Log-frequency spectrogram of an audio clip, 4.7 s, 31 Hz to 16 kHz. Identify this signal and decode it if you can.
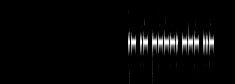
Morse code, heard as a keyed tone, about 40 wpm, 700 Hz. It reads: AA9OU
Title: USA Call Signs - 5 Characters - Repeated 3x - 40wpm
